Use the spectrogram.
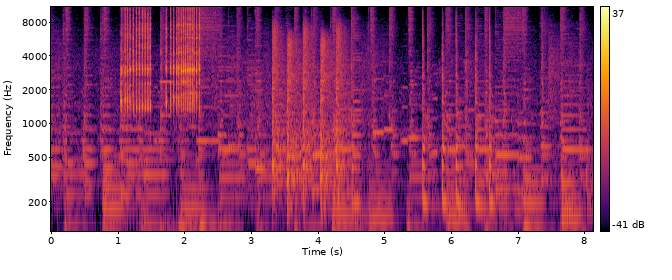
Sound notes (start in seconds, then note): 1.0 joints creaking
